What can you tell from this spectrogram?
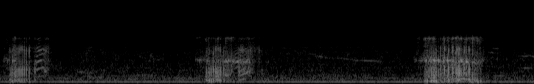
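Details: Adult man snoring, with three loud, rough snores at short regular intervals over a low hum; he is said to snore a lot and to stop breathing at times.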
